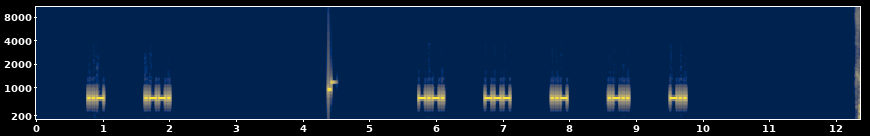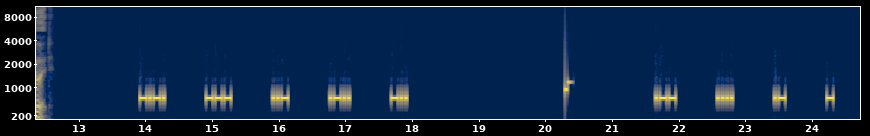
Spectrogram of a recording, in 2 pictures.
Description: Morse code, heard as a keyed tone, about 36 wpm, spaced as for 12 wpm, 700 Hz. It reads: UP COULD COULD WHAT
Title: 6x Character Spacing - Top 100 Words - 35wpm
